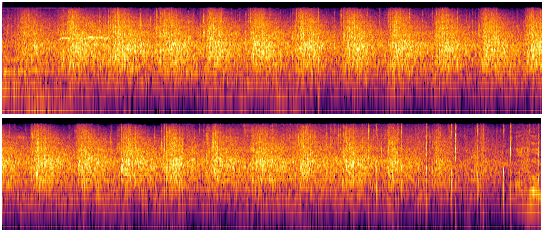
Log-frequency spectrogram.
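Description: Concert audience applauding as a song ends, the clapping falling into a steady rhythmic beat of about two to three claps a second.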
